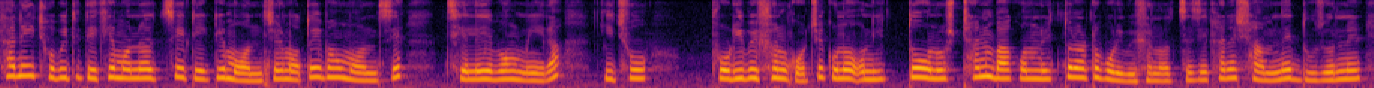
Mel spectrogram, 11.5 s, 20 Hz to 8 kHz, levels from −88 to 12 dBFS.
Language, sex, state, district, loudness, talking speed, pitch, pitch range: Bengali, female, West Bengal, Dakshin Dinajpur, -15 LUFS, 150 wpm, 255 Hz, 235-280 Hz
